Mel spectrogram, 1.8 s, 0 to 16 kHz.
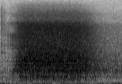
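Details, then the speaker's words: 1990 Mercedes W124 heater blower motor bench-run after lubing both bushings: a smooth airy whoosh spinning up and down freely, with only faint brush squeak; squeak fixed. "The only squeaks now are coming from the brushes on the comm bars, or whatever they're called. But it's nice and smooth in operation now, it's not making any noises."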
